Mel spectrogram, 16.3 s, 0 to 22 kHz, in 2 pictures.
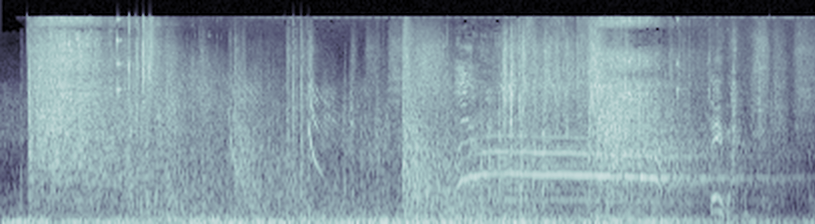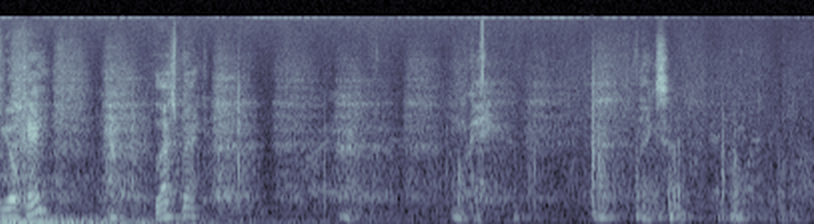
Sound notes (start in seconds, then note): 0.0 deep thunder rumbles; 0.2 gunshots whizzing; 1.2 thunder claps; 4.6 Stephen yells; 7.1 Stephen breathing heavily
